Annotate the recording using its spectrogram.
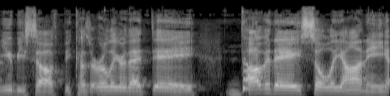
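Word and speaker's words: Davide Soliani: davide solely on e I said it right Mitchell I got it finally got it was David Sivan well it's not oh it's not it it's not as not David salami it's David a solely on e he tweeted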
